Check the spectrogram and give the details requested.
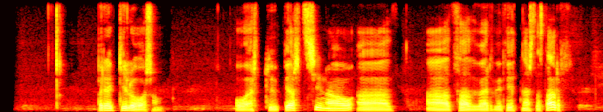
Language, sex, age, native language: Icelandic, male, 50-59, Icelandic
